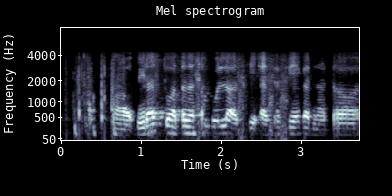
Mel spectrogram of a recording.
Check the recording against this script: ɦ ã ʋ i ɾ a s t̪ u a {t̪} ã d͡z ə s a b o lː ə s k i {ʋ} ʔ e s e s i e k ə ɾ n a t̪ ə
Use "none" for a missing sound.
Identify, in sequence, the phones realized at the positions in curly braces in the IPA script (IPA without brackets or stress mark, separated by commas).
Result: t̪, none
